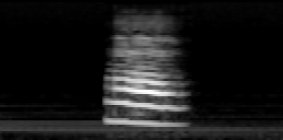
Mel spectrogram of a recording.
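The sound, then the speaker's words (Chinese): A single cat meow from a white cat, about half a second long, clear and moderately loud, its pitch falling toward the end, with a steady faint hum underneath. “他冷漠地喵了一声。”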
